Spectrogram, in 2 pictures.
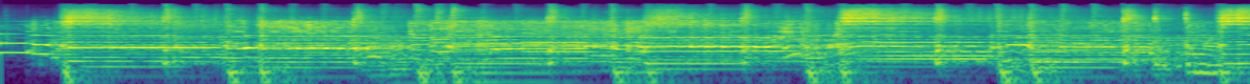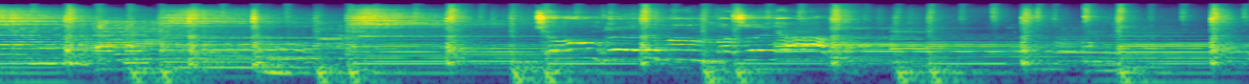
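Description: Blues-rock band playing live on electric guitar, keyboard and drum kit, starting about half a second in.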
